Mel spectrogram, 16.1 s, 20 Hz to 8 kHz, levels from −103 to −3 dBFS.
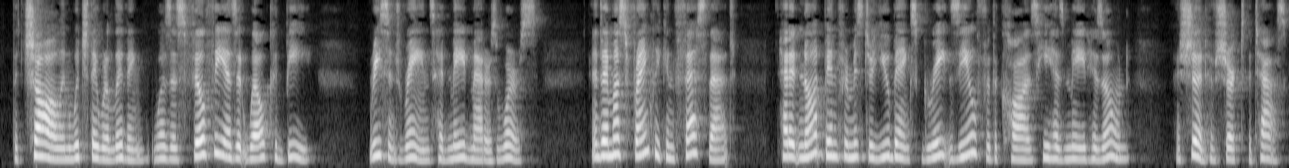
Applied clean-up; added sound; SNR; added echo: none; none; none; none.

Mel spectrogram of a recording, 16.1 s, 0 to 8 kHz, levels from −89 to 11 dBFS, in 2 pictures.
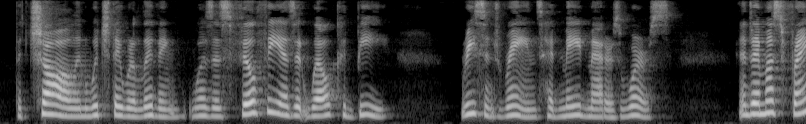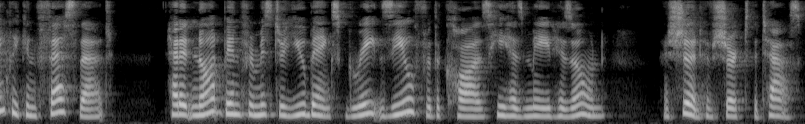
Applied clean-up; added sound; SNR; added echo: neural mask model Resemble Enhance denoiser.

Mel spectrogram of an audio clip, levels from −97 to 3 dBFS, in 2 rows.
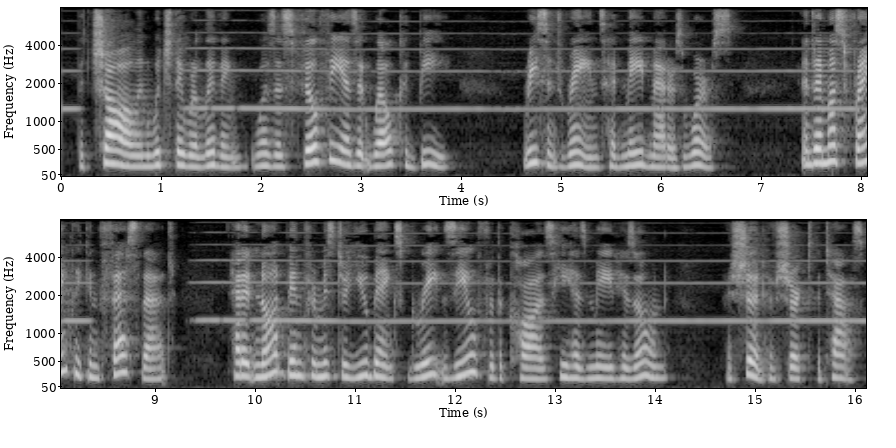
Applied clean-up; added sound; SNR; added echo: none; Bowed string instrument; 17 dB; none.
